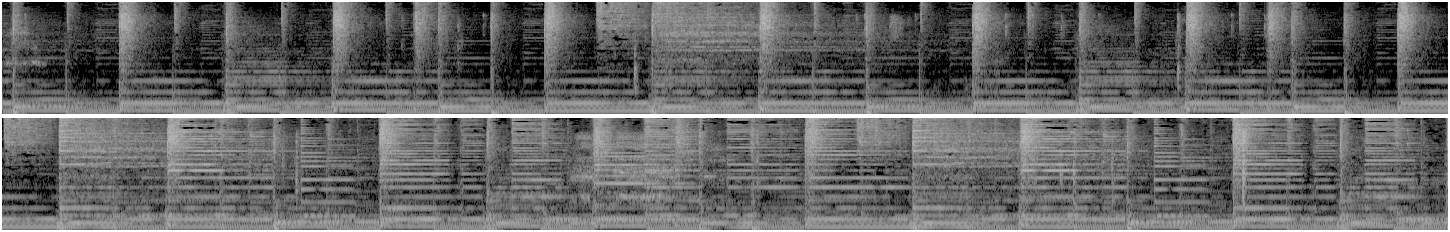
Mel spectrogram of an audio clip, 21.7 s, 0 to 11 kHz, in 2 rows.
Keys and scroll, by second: 13.0 Escape, 18.3-20.7 typing.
